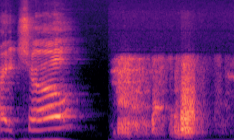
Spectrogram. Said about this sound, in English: I mean, I can hear my dog barking. Hang on, I'm just going to pause.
